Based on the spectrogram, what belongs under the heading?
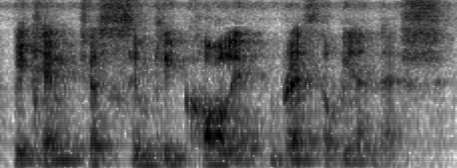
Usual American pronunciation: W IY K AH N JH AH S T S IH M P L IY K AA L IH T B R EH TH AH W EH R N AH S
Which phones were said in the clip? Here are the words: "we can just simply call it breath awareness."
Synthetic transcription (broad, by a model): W IY K AH N JH AH S T S IH M P L IY K AA L IH T B R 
